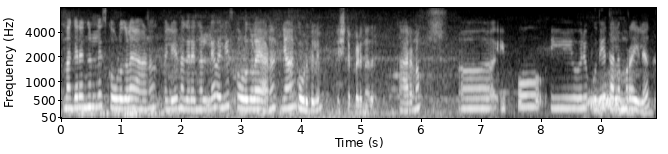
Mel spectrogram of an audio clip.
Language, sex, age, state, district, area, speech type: Malayalam, female, 30-45, Kerala, Pathanamthitta, rural, spontaneous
